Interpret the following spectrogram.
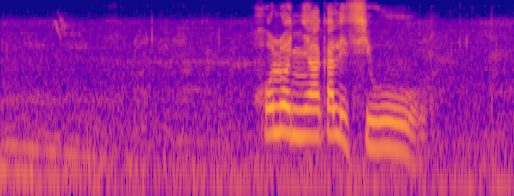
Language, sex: Southern Sotho, male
